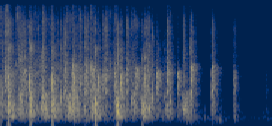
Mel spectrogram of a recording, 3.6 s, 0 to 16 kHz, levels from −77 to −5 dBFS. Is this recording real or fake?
real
